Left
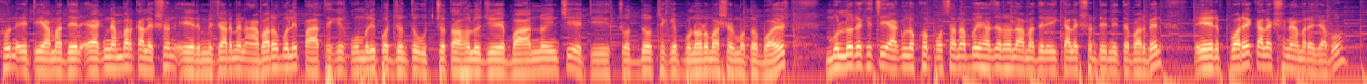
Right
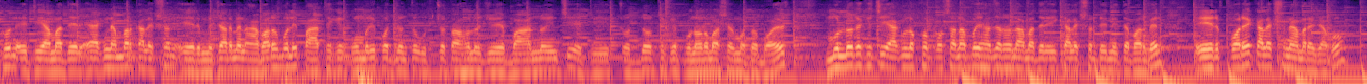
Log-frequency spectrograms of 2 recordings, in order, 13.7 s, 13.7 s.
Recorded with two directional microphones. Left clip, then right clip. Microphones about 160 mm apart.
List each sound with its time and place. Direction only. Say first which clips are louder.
0.0 s speech: left 9 dB; 50° left (ahead or behind)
